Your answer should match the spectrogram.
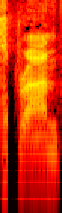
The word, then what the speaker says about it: Strachan: So I immediately looked at that landscape of data and people were thinking Michael Strahan, S-T-R-A-C-H-A-N, pronounced Strahan for some reason, or Ashton Doolin or Paris Campbell to the moon.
